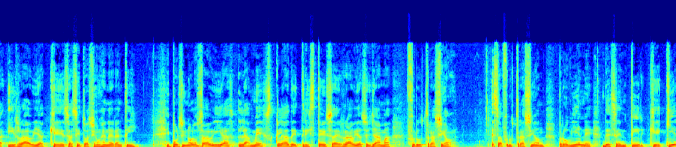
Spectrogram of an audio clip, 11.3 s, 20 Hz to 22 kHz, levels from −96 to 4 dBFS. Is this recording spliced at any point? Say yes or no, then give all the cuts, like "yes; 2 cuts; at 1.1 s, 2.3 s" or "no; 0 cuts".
no; 0 cuts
